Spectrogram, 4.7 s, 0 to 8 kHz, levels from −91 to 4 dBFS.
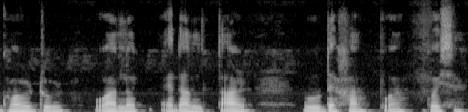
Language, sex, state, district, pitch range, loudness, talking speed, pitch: Assamese, male, Assam, Sonitpur, 110-125 Hz, -22 LUFS, 100 wpm, 115 Hz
